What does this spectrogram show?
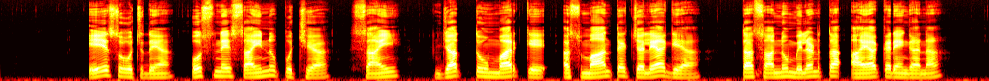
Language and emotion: Punjabi, neutral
